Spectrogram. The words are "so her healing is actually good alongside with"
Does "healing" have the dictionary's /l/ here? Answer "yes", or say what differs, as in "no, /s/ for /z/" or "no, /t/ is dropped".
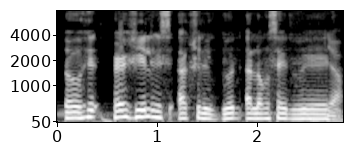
yes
